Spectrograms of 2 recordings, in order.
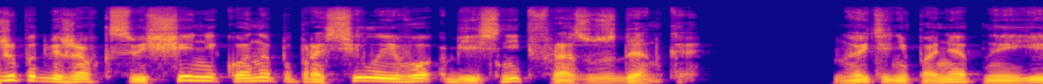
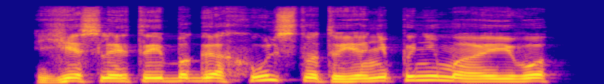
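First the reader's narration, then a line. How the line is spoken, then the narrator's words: Laughing reply. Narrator (Russian): смеясь, ответила Амалия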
